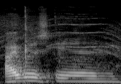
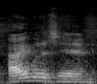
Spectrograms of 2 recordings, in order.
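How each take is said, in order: Both takes have the same delivery.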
